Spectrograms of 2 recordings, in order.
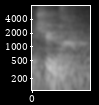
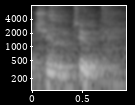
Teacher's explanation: the second element whatever it is semi-vowel and fricative is actually voiceless because of the aspiration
